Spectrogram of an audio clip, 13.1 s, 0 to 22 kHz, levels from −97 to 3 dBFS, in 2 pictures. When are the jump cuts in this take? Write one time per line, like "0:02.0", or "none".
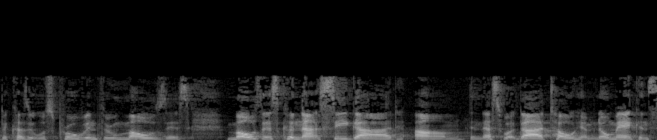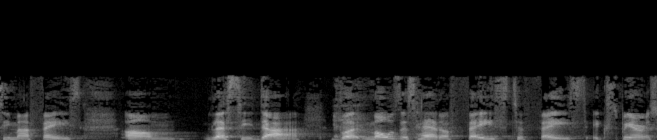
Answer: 0:04.7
